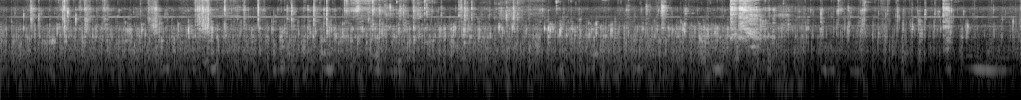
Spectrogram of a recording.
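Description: Lobia and methi sabzi simmering in a pan on medium flame gives a steady, close bubbling hiss with soft pops and crackles, continuous over a low background and no speech.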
